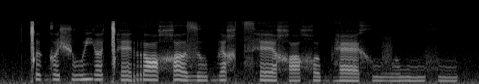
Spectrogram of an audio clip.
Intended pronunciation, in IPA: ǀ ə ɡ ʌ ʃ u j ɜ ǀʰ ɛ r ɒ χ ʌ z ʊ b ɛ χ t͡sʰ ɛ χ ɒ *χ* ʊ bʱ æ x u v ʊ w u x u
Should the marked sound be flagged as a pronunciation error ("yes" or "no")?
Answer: no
